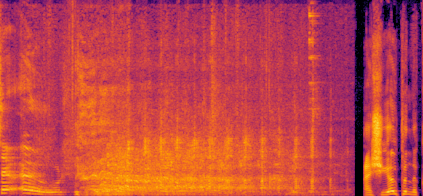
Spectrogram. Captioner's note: laughter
